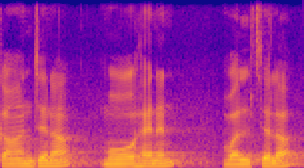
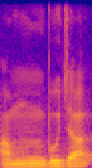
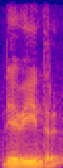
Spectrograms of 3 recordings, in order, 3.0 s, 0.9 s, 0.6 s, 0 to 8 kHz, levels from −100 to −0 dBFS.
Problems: low volume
